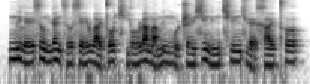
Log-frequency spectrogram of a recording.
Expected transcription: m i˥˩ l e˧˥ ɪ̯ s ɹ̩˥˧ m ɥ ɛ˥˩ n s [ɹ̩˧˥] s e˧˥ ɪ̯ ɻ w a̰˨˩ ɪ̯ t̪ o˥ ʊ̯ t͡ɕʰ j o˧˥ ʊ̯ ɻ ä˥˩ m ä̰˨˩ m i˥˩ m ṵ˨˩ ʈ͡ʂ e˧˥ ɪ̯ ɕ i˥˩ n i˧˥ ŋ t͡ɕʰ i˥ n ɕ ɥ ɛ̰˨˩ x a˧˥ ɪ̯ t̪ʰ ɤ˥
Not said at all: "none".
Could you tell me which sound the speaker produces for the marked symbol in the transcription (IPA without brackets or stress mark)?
ɹ̩˧˥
